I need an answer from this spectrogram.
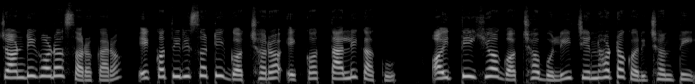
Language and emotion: Odia, neutral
